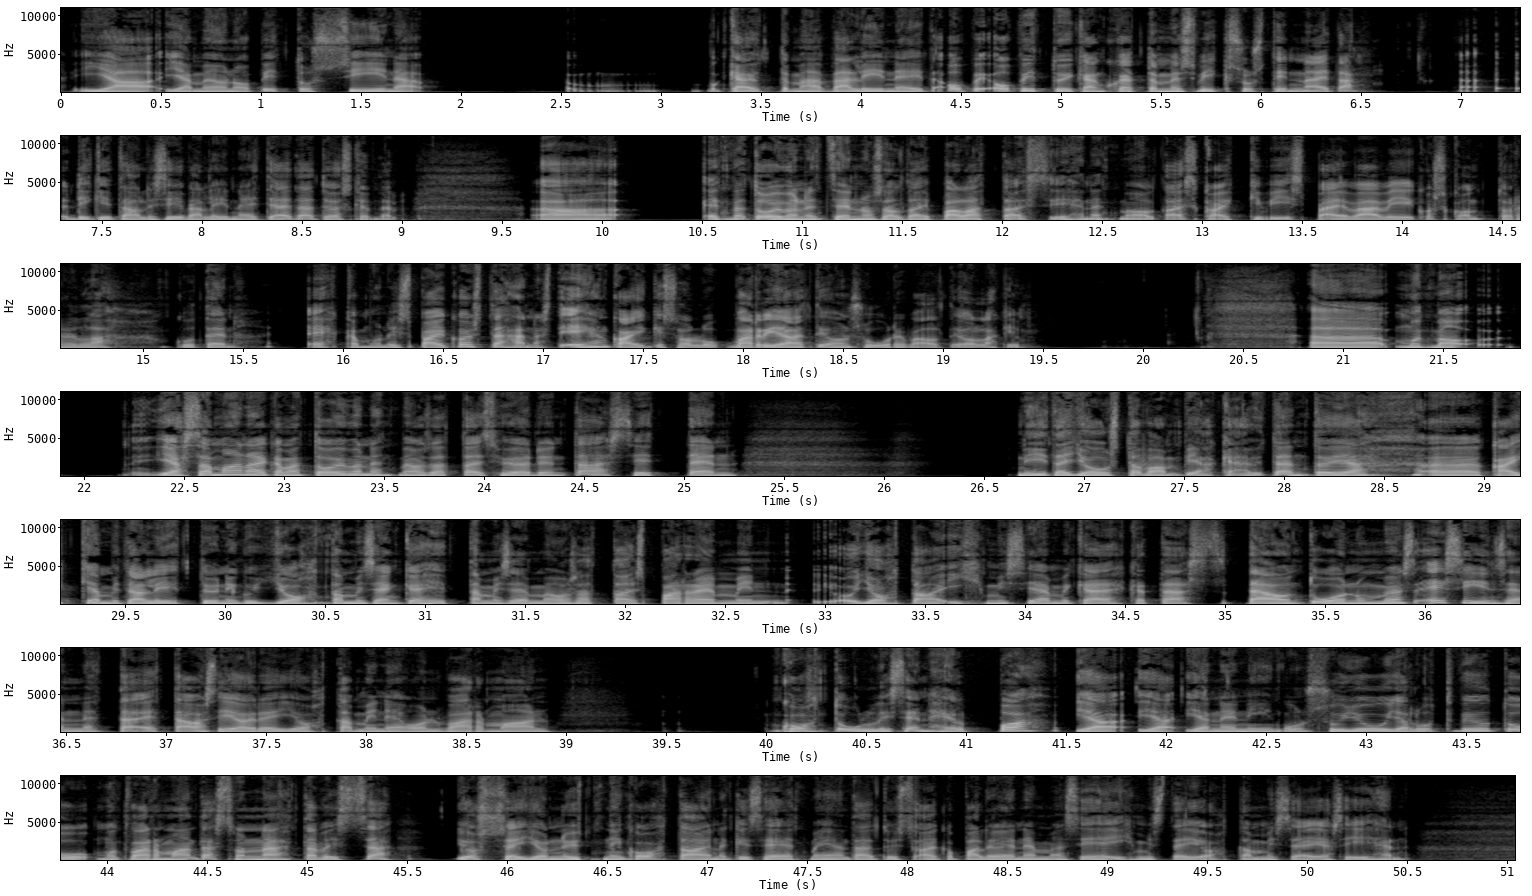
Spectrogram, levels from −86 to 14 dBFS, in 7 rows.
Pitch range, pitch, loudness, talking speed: 145-175 Hz, 155 Hz, -19 LUFS, 145 wpm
